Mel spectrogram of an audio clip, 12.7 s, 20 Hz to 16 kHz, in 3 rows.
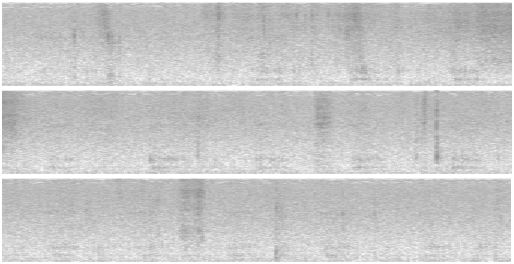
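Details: Tennessee Rex kittens born April 2015, satin-coated, rexed and long-haired, purring softly indoors: a low, steady rumble pulsing about twice a second, with scattered faint clicks and rustles above it.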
